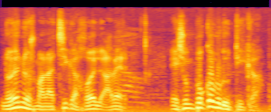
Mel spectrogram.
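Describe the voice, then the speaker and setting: A man's voice: medium pitch, sing-song, fast talker, a little mellow, close to an everyday voice. A man with an accent from Spain playing a randy, wheedling young protester in a comic radio serial. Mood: chatty, cheeky. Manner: wheedling, colloquial. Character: randy, pushy, camp young male protester. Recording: busy crowd sound behind.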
